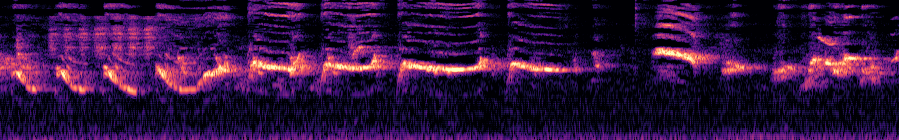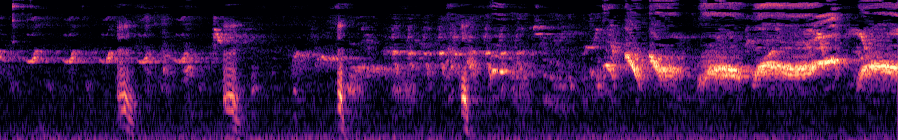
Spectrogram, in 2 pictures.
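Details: Young caged Chinese hwamei singing eagerly: fast rising whistled phrases and repeated notes, then sharp clear downslurs and a buzzy final flourish, with constant low background noise.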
